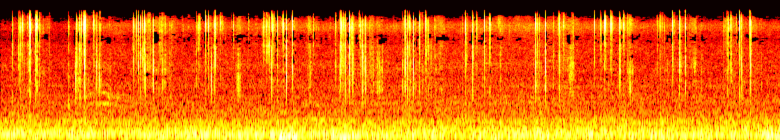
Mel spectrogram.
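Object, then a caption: Outdoor concrete ledge. Long nails scratch and tap across a large, solid outdoor concrete ledge. Short, bright, crackly scrapes and taps come in quick bursts over a steady low rumble.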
